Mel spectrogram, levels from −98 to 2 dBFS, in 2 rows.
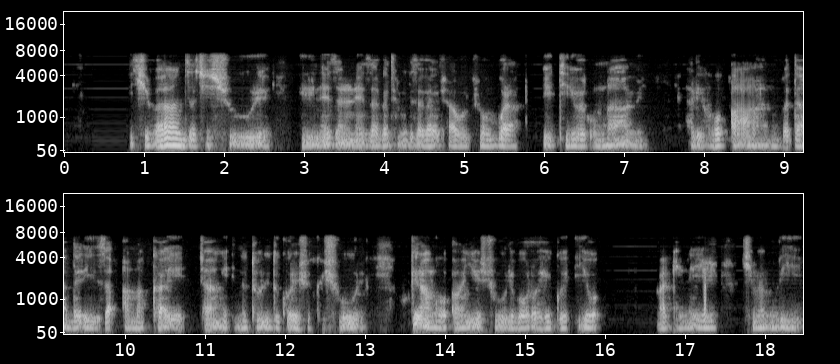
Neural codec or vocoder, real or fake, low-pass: vocoder, 22.05 kHz, 80 mel bands, HiFi-GAN; fake; 7.2 kHz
